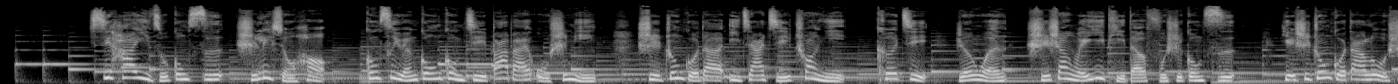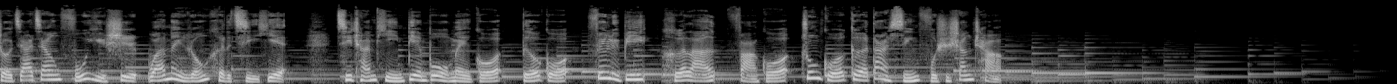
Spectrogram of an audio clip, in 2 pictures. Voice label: 女 品牌广告 正式, 国语女声配音; 年轻专题; 公司介绍

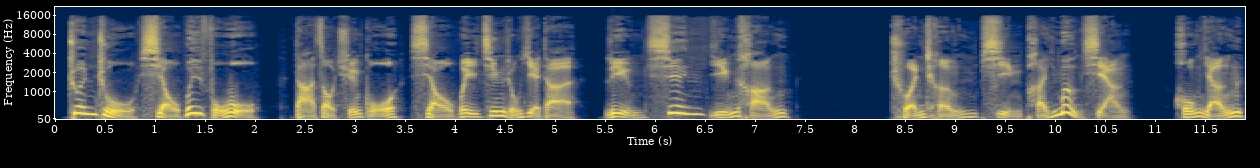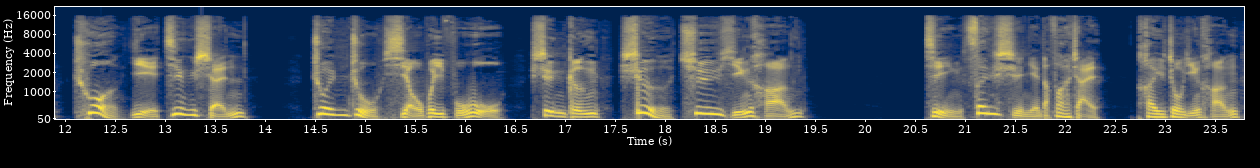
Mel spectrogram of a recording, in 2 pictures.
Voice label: 男 企业 企业宣传片, 配音; 银行企业宣传片; 台州银行企业宣传片

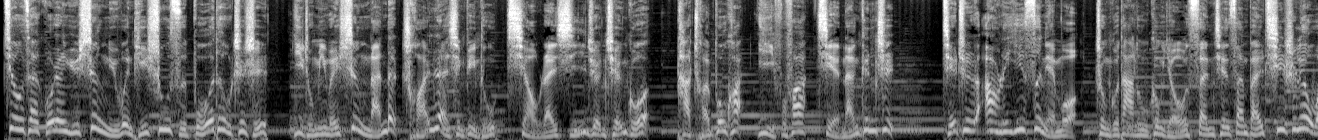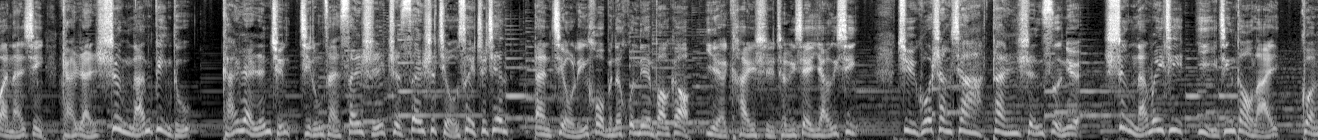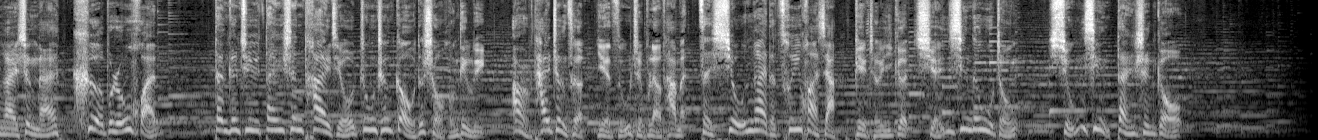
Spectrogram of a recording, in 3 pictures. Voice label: 男, 国语男声配音; 飞碟说-剩男病毒

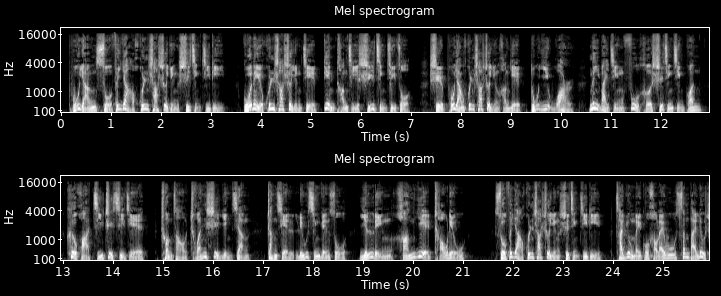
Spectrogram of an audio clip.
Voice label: 男 企业 婚纱摄影基地宣传简介; 濮阳索菲亚婚纱摄影基地

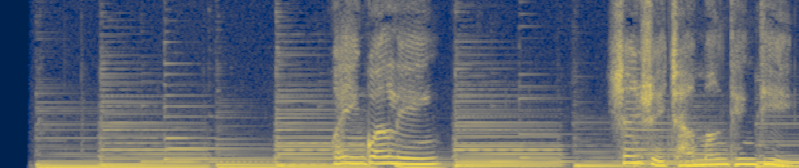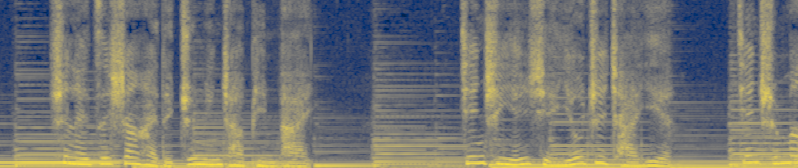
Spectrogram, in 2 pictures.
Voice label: 女-甜美版; 山水茶mountain-TEA

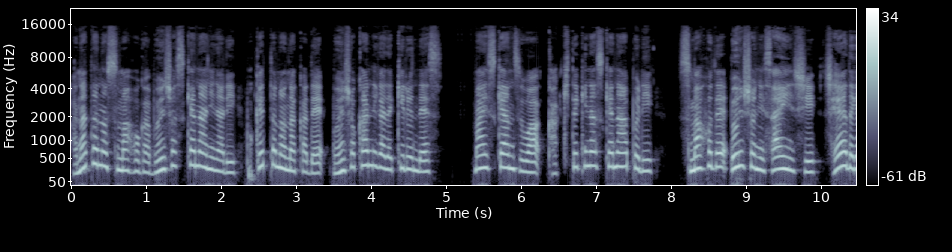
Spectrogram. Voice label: 日语女-干音-解说

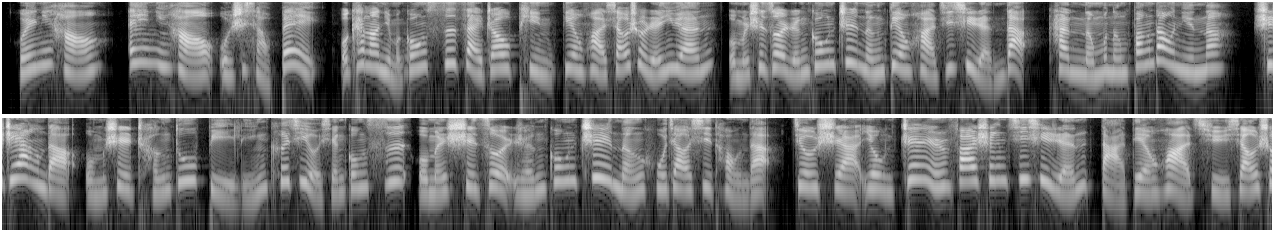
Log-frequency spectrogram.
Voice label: 女, 彩铃, 人工智能销售, 电话对话感

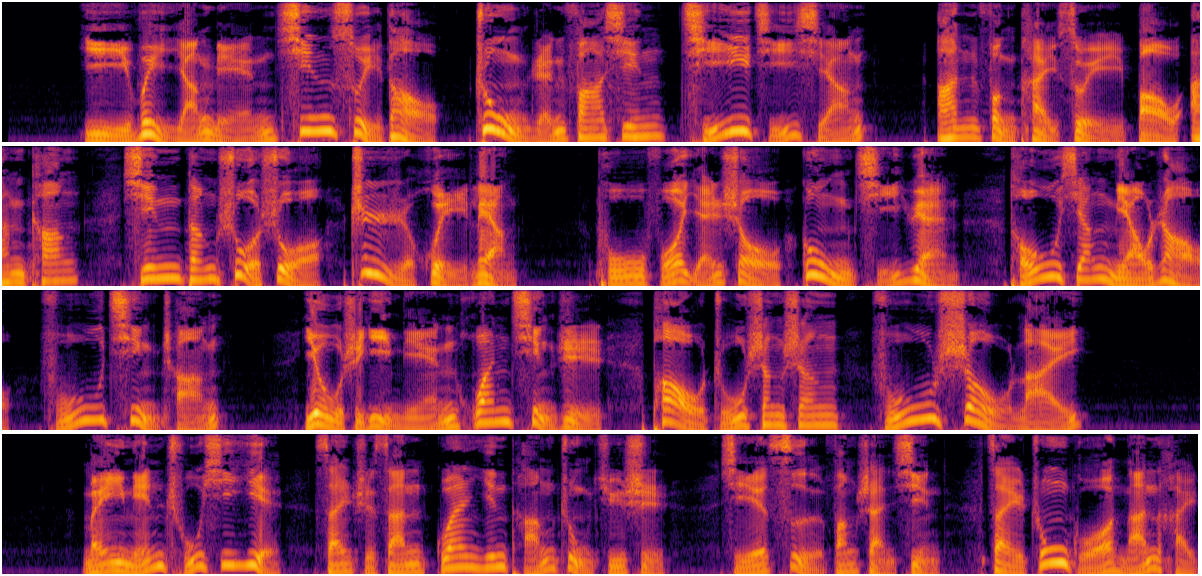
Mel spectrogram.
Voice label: 男 宗教; 九月十九观音出家日

